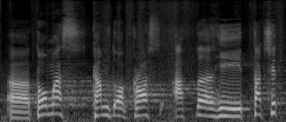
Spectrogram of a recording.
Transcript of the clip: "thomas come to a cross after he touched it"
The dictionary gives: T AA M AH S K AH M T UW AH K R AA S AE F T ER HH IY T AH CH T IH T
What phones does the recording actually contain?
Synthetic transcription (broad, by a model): T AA M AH S K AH M T UW AH K R AA S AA F T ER HH IY T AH CH IH T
